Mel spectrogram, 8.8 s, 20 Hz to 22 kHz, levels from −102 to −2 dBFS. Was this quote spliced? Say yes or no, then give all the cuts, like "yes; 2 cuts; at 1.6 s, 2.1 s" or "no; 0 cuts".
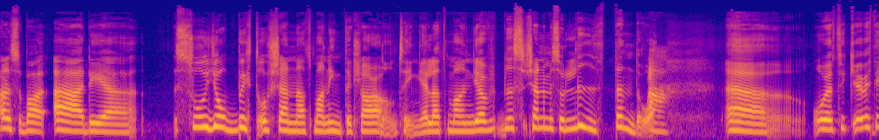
yes; 1 cut; at 3.8 s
